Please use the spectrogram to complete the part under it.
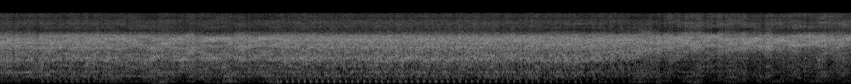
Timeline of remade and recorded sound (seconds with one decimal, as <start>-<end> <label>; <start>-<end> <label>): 0.0-0.4 remade; 0.4-1.1 recorded; 1.1-2.8 remade; 2.8-6.3 recorded; 6.3-8.5 remade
